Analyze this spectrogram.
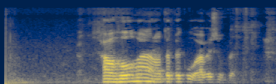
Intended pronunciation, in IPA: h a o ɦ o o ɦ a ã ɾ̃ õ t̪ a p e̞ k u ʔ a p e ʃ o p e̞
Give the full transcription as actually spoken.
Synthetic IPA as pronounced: h a o ɦ o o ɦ a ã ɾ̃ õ t̪ a p e̞ k u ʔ a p e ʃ u p e̞

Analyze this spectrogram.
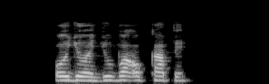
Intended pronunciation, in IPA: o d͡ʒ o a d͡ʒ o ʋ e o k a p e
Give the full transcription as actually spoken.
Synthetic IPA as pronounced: o d͡ʒ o a d͡ʒ u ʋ a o k a p e

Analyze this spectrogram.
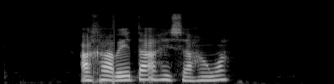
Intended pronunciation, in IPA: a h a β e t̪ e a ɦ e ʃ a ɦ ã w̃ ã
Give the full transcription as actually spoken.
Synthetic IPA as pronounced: a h a β e t̪ a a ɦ e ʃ a ɦ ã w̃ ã

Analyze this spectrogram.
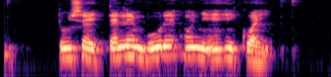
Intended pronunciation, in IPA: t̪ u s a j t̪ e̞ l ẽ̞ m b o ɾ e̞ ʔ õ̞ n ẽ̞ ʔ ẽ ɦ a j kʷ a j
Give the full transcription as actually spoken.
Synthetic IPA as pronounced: t̪ u ʃ a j t̪ e̞ l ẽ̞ m b u ɾ e̞ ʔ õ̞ ɲ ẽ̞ ʔ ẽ ɦ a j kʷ a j

